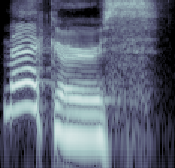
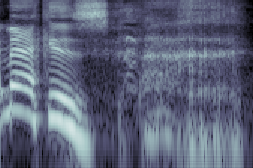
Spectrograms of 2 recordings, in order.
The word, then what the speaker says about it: Macca's: Mackers. Yeah, Macca's. We don't want to say an extra syllable.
